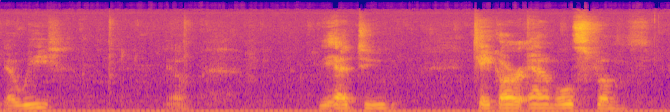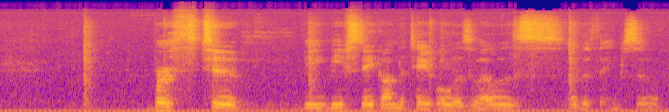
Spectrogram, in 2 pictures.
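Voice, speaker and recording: A man's voice: medium pitch, level tone, slow pace, pauses often, a little mellow, a little hiss or hum. A man, a paleontologist, telling folksy, rambling stories in an interview. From Montana. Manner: rambling, folksy, chuckling storyteller. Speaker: resident paleontologist. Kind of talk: storytelling interview. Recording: echoey room, mic at a distance.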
